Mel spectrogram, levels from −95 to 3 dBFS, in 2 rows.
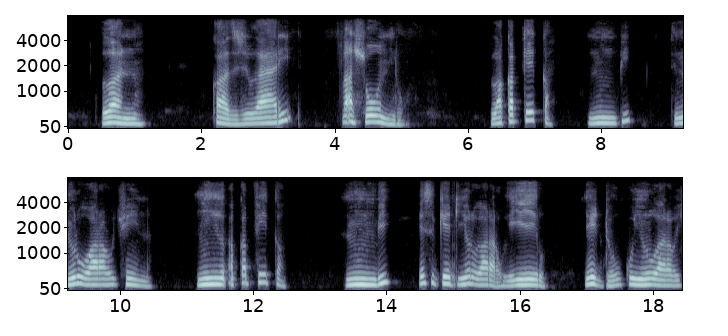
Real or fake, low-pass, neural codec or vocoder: fake; 7.2 kHz; codec, 24 kHz, 0.9 kbps, WavTokenizer, medium speech release version 2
